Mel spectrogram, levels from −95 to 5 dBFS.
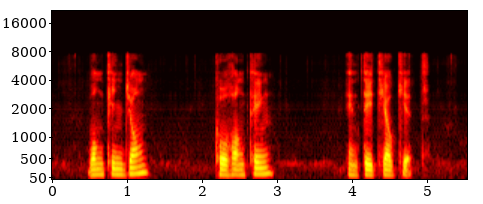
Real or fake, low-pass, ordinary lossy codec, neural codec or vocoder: fake; none; none; codec, 16 kHz, 4 kbps, X-Codec, HuBERT features, trained on LibriSpeech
